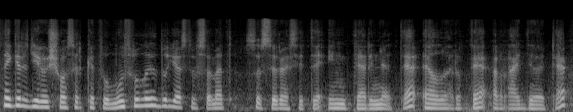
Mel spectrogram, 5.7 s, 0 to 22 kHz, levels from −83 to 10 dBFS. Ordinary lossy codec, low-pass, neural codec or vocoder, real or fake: AAC, 96 kbps; 10.8 kHz; codec, 16 kHz in and 24 kHz out, 0.6 kbps, FocalCodec, streaming, 2048 codes; fake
